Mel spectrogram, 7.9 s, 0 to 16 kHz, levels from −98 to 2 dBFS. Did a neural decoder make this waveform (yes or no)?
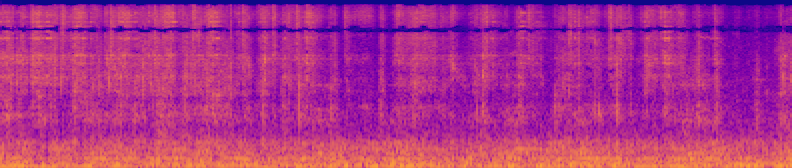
no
